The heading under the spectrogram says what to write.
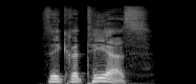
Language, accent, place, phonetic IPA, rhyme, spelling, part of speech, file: German, Germany, Berlin, [zekʁeˈtɛːɐ̯s], -ɛːɐ̯s, Sekretärs, noun, De-Sekretärs.ogg
- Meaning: genitive singular of Sekretär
